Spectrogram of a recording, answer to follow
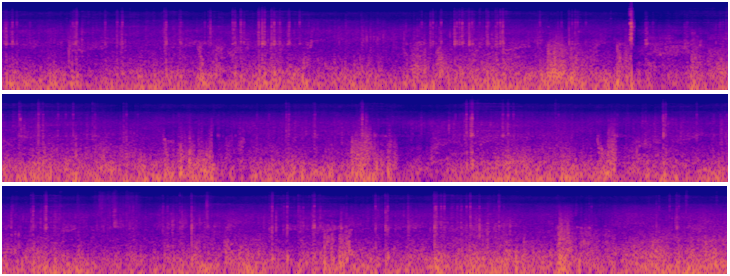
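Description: Wind buffeting the camera microphone as a mountain bike descends a dirt trail at speed, with the tyres rolling over the dirt and the bike knocking and rattling over bumps. A sharp click stands out about nine seconds in.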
